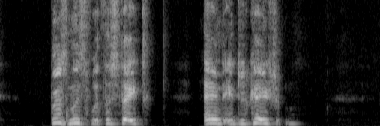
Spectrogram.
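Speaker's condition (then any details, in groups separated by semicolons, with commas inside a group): Quadriplegic cerebral palsy, severe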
